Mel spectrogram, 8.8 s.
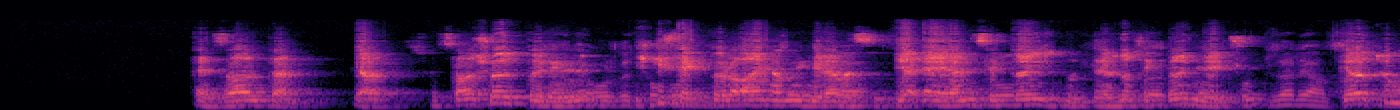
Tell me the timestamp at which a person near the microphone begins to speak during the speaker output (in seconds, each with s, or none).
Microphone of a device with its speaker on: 3.3 s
